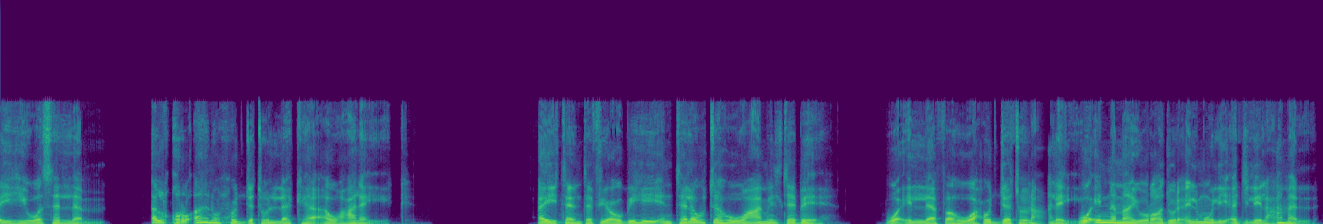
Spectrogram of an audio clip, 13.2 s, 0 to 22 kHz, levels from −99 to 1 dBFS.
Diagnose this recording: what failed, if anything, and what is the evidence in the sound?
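The fault is scattered short gaps at the network stage, between 9.73 and 12.78 s. About five brief holes are audible, the longest around a tenth of a second. Each is patched by extending the preceding speech, leaving small ticks, smears and hiccups.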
